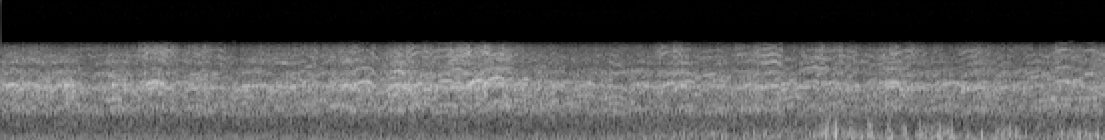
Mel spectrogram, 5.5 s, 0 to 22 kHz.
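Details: Thousands of geese passing during a mass migration near Crestline, Kansas, in January 2011 at an old cemetery, their honks merging into an unbroken roar of calls, with gusts of wind buffeting in the second half.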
